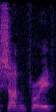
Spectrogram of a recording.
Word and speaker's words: Schadenfreude: Anyway, no, Big Jim Murray always says Schadenfreude.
